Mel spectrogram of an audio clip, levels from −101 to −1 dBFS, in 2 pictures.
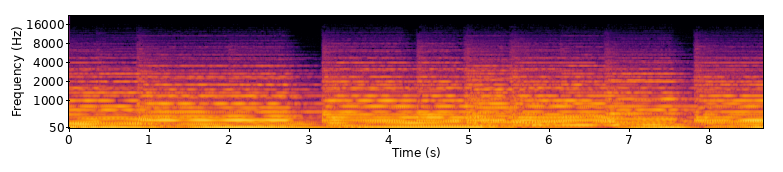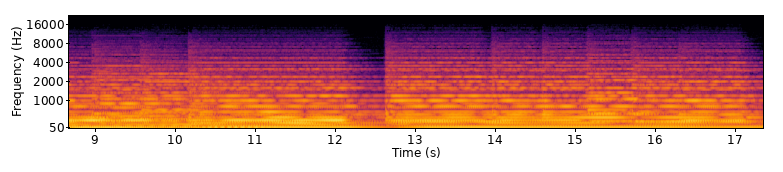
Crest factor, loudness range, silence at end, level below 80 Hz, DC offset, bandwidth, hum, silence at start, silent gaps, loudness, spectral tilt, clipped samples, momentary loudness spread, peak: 14 dB; 2 LU; 0 s; -20 dBFS; under 0.1%; 8.4 kHz; none; 0 s; none; -17 LUFS; -7.5 dB/octave; under 0.1%; 5 LU; -2 dBFS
